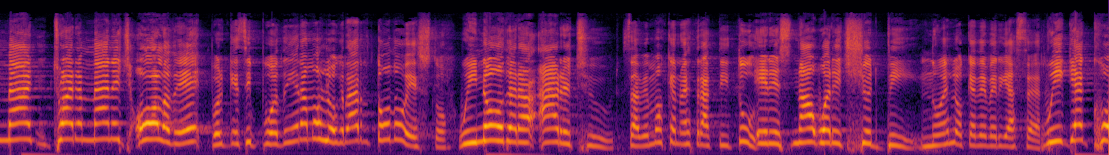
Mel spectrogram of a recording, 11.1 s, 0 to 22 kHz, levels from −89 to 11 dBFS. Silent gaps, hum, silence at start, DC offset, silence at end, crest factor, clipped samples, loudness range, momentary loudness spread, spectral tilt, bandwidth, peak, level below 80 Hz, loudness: none; none; 0 s; under 0.1%; 0 s; 16 dB; under 0.1%; 3 LU; 10 LU; -1 dB/octave; 16 kHz; 0 dBFS; -64 dBFS; -15 LUFS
